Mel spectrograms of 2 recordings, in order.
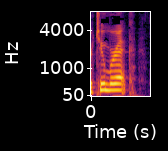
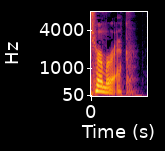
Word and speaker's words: turmeric: But yeah, it looks like the accepted pronunciations that I found were turmeric, like T-O-O, even though it's spelled with an R, and turmeric.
